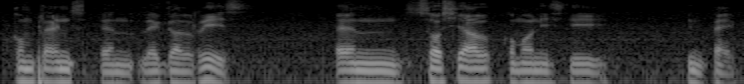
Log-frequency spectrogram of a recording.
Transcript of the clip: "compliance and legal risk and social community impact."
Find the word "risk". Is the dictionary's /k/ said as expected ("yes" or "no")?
no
